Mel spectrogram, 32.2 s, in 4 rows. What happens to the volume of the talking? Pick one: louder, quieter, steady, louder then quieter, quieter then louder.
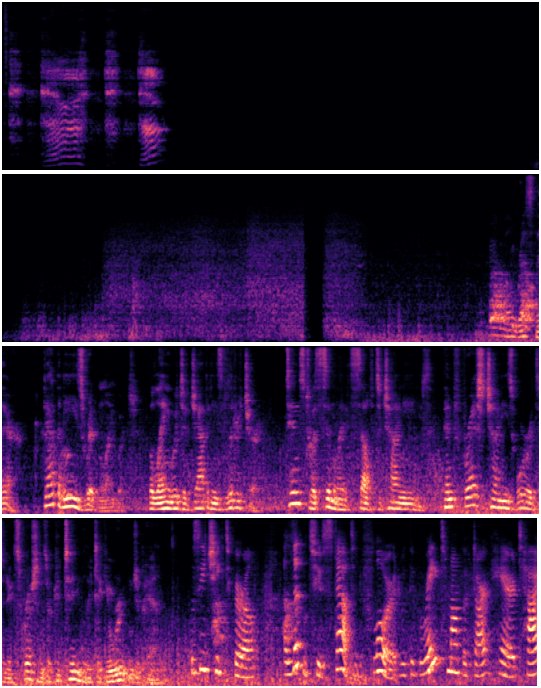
steady.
